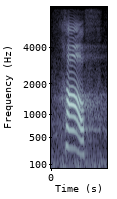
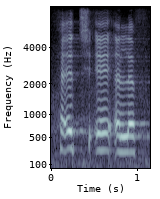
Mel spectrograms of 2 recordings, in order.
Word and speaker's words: half: Next half, H-A-L-F, half. So here again L is getting silent.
